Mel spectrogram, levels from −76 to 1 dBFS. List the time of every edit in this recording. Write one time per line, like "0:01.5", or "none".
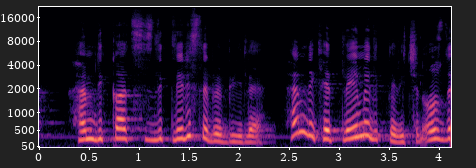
0:02.4
0:02.8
